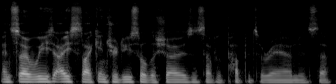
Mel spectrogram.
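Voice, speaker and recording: A man in his forties with a faint South African accent under an Australian one, telling stories in a relaxed interview, full of restarts and fillers. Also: on the low side, fast, no room sound, clean studio sound. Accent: faint South African, mostly Australian. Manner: rambling, many restarts and fillers. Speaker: guest comedian. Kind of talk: casual interview chat.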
